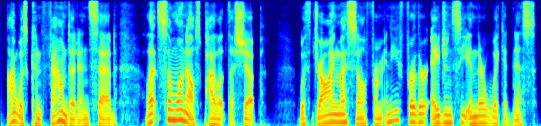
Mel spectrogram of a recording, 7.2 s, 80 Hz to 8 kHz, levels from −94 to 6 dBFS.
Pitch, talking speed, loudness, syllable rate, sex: 120 Hz, 175 wpm, -21 LUFS, 5.6 syllables/s, male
